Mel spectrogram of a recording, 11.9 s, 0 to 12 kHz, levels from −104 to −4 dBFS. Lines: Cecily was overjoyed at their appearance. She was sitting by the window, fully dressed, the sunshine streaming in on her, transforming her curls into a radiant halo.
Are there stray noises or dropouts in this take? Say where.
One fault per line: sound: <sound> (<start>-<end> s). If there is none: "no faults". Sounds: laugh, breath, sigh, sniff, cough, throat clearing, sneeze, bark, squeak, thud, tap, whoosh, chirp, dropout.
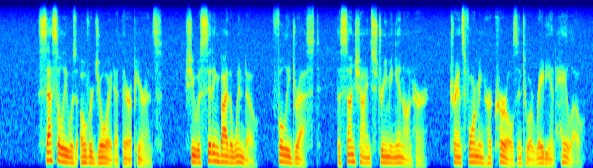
no faults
